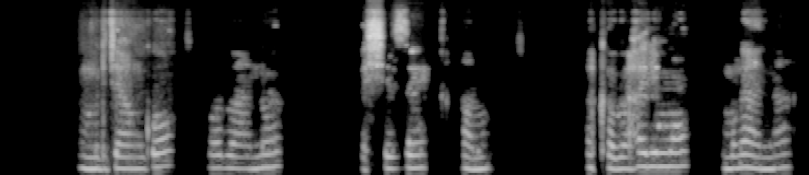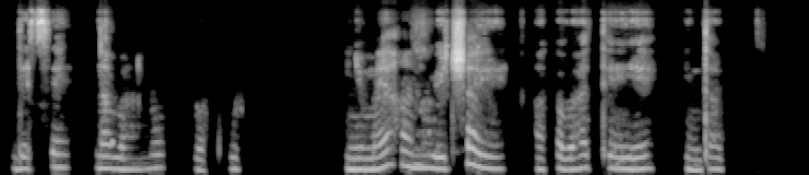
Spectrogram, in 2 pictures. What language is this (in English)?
Kinyarwanda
